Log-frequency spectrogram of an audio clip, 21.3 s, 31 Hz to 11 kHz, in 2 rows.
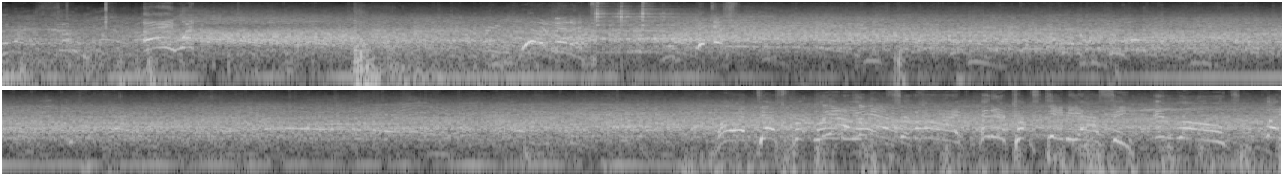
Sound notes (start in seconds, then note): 4.8 bell dinging; 6.0 audience cheering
